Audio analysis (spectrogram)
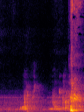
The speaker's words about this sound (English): Oh, that's a fart. Somebody wet farting. Hold on, just listen.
